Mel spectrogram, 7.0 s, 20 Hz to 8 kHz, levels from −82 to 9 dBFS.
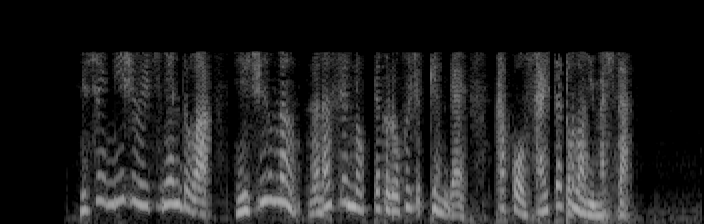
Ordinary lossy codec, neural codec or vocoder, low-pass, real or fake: AAC, 16 kbps; codec, 16 kHz in and 24 kHz out, 0.6 kbps, FireRedTTS-2 codec; 7.2 kHz; fake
